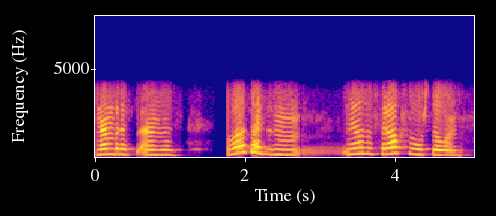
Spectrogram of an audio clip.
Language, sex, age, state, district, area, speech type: Kashmiri, female, 18-30, Jammu and Kashmir, Bandipora, rural, conversation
